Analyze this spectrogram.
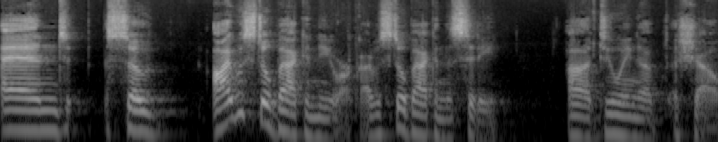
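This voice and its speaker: On a very clean recording with a silent background, a woman with an American accent talks at a moderate pace in a very deep, low voice with ordinary pitch variation. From New Jersey, US (Livingston). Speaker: stage actor and theater co-founder. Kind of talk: interview. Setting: studio at a cabaret venue.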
